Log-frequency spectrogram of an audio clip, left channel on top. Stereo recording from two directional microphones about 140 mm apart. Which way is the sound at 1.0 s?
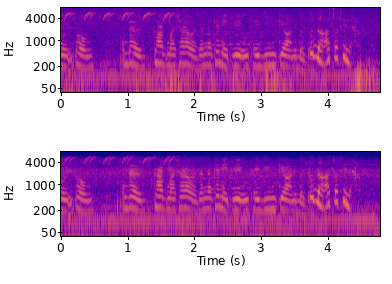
25° left (ahead or behind).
